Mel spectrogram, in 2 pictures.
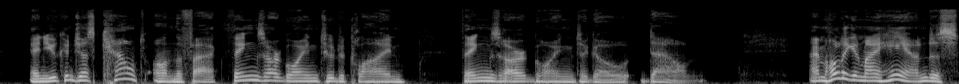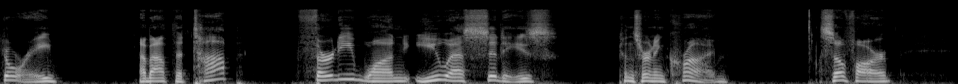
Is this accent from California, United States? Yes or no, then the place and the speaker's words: yes; Southern California, United States; I was born and raised in Southern California. I am a California boy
